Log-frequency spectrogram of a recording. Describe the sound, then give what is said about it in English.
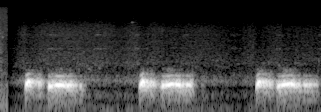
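A band-tailed pigeon gives three low, hooting coos, each a short note followed by a longer one, evenly spaced about every two seconds against a quiet background. “Their sound oddly resembles an owl.”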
